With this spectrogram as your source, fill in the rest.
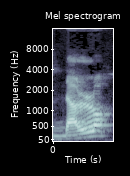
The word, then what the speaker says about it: Dalot: Donc Diego Dalot, comme disait le commentateur, ça s'écrit Dalot, mais on prononce Dalot comme un O ouvert.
